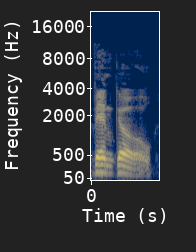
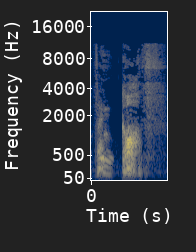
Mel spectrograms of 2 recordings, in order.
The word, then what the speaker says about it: Van Gogh: He's just like, no, it's Van, like she said, would say, she pronounced it Van Gogh, and then the Seventh Doctor corrected her, going, no, Van Gogh.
